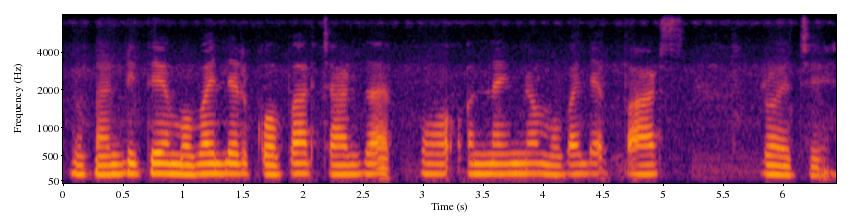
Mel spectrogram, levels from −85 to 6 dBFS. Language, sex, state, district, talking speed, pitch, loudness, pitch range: Bengali, female, Assam, Hailakandi, 85 wpm, 175 Hz, -17 LUFS, 165-180 Hz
